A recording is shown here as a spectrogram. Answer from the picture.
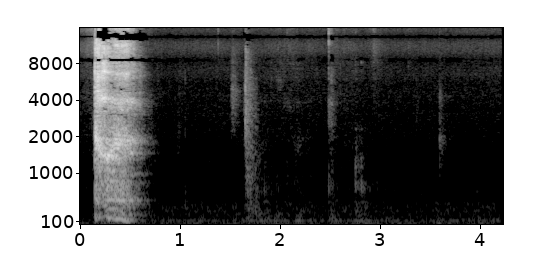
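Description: A baby's single loud, raspy, cough-like vocal burst, about half a second long, just after the start, followed by a few faint small sounds.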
